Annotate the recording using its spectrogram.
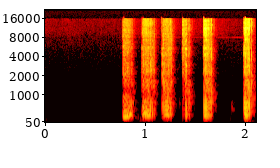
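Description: A man's vocal "thinking noise": a string of short, separate mouth sounds, about five a second, starting under a second in.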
